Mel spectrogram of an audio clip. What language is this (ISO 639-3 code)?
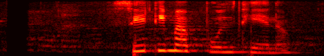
nep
